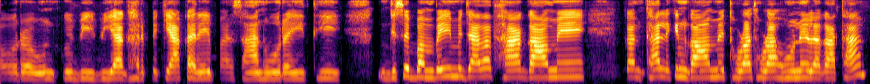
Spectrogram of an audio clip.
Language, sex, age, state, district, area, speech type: Hindi, female, 45-60, Uttar Pradesh, Jaunpur, rural, spontaneous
